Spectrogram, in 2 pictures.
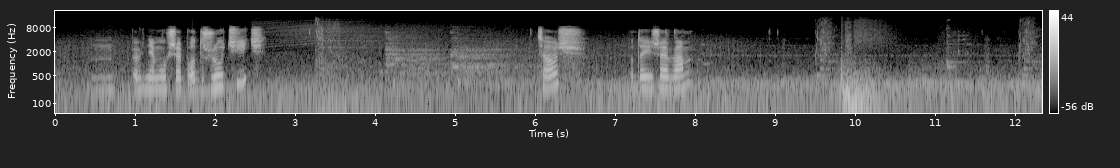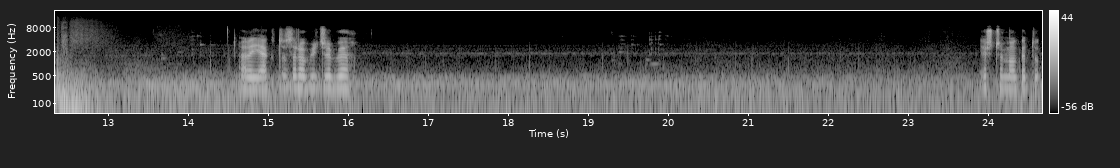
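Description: Short bursts of bright, chiming electronic tones ring out.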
